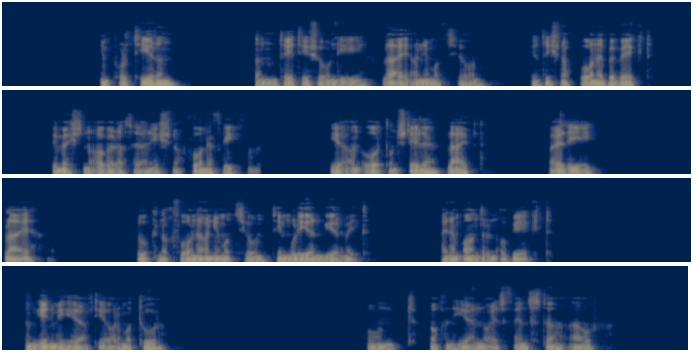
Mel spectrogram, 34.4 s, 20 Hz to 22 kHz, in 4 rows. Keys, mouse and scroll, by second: 3.8 click, 5.4 click, 5.8-6.2 scroll down 3, 7.8 click, 8.6 click, 9.2 scroll up 2, 26.0 click, 31.7 click.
